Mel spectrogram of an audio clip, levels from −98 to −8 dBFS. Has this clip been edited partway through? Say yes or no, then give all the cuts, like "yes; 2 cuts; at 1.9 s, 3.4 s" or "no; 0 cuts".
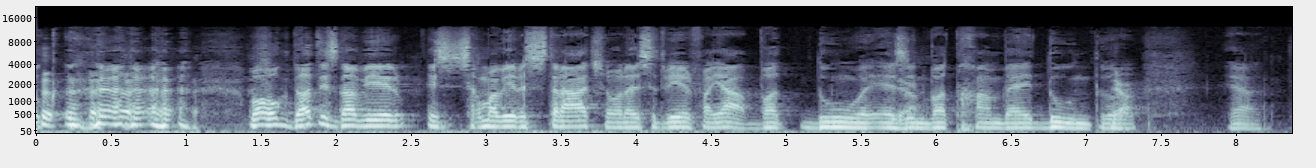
no; 0 cuts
